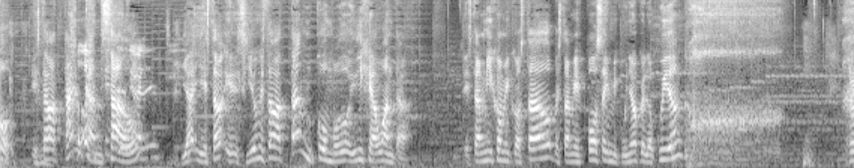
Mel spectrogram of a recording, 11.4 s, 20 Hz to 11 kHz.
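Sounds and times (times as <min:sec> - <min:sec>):
laughter: 0:00.0 - 0:03.0
speech: 0:00.0 - 0:05.6, 0:06.2 - 0:09.5
person imitating snoring: 0:09.1 - 0:10.5
short breathy snort: 0:09.1 - 0:11.2.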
